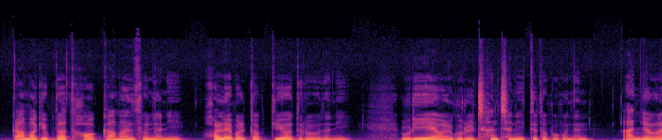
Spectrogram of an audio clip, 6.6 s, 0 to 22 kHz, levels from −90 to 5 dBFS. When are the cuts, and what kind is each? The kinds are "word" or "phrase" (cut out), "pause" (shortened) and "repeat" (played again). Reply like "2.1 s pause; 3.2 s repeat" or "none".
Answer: none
